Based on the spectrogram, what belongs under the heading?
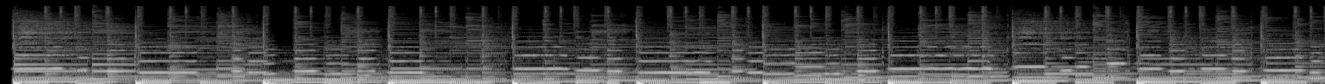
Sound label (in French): j aime chanter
